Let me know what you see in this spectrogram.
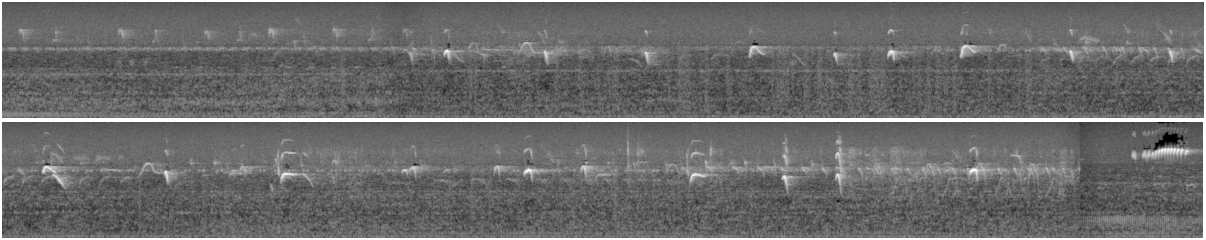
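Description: An all-black songbird giving loud, sharp, separate calls about once a second, over a steady high trill that cuts off near the end. A pigeon's low coo fades out at the very start.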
